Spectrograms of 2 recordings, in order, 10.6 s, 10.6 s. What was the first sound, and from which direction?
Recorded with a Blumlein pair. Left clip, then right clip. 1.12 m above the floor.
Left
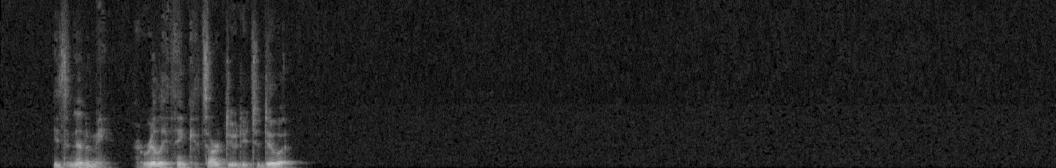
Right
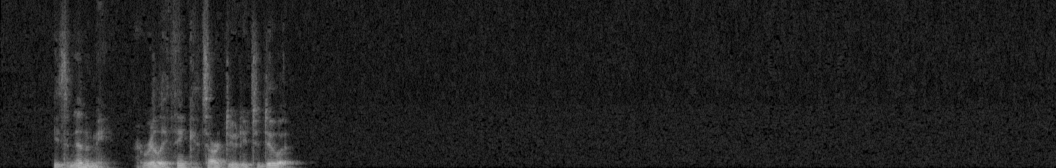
A man speaking, 10° left.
